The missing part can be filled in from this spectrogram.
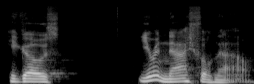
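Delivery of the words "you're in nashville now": put-on stern voice. Retelling a manager's warning to a new hire: imitating a stern voice. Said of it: "he said very sternly".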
